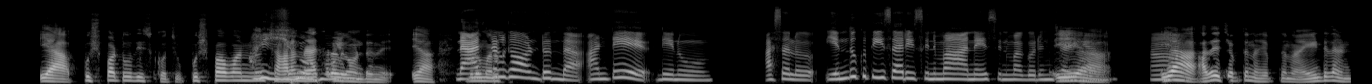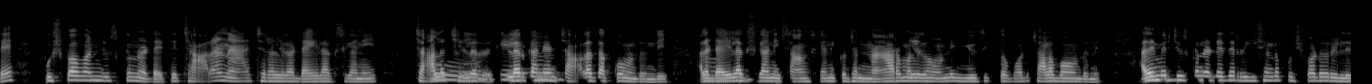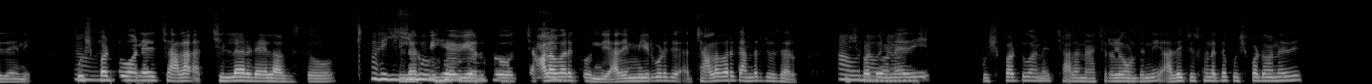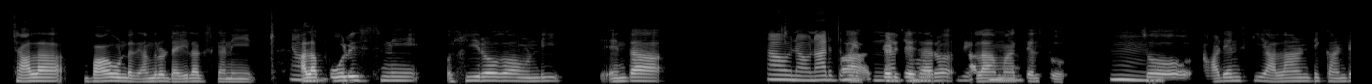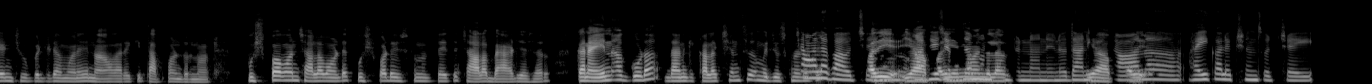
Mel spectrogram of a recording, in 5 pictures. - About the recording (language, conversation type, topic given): Telugu, podcast, నేటి యువతపై ప్రభావశీలులు ఎందుకు అంతగా ప్రభావం చూపిస్తున్నారు?
- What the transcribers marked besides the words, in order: laughing while speaking: "అయ్యో!"; in English: "నేచురల్‌గా"; in English: "న్యాచురల్‌గా"; in English: "న్యాచురల్‌గా డైలాగ్స్"; in English: "కంటెంట్"; in English: "డైలాగ్స్"; in English: "సాంగ్స్"; in English: "నార్మల్‍గా"; in English: "మ్యూజిక్‌తో"; in English: "రీసెంట్‌గా"; laughing while speaking: "అయ్యోహొహొ!"; in English: "డైలాగ్స్‌తో"; tsk; in English: "బిహేవియర్‌తో"; in English: "నేచురల్‍గా"; in English: "డైలాగ్స్"; tsk; in English: "సో ఆడియన్స్‌కి"; in English: "కంటెంట్"; in English: "టూ"; in English: "బాడ్"; in English: "కలెక్షన్స్"; in English: "హై కలెక్షన్స్"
